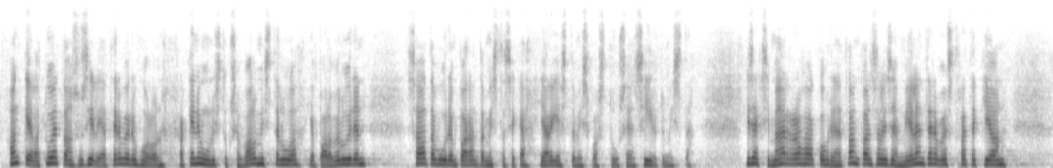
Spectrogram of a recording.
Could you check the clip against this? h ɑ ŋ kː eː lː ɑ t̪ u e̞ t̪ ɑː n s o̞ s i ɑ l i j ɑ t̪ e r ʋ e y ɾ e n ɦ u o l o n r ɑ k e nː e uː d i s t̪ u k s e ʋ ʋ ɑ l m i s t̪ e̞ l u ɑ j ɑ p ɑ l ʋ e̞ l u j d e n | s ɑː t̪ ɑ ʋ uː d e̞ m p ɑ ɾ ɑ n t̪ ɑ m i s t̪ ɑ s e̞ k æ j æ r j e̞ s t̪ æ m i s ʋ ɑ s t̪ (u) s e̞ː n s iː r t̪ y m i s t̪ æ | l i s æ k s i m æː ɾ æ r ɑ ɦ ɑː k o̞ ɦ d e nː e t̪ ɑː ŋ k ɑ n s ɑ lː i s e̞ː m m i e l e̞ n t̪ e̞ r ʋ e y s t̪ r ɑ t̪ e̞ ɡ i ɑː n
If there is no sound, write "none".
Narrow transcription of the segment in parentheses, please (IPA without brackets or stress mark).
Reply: uː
